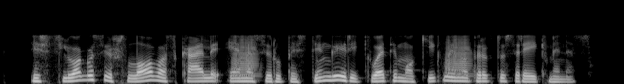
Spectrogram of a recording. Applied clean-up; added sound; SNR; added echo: none; Brass instrument; 14 dB; none.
